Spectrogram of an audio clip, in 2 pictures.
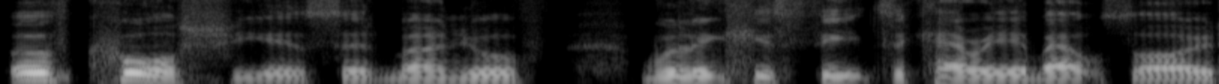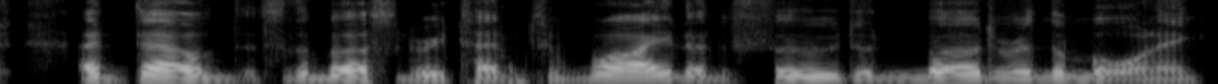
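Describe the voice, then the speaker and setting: A man's voice: medium pitch, fairly even intonation, slow, mellow, smooth, dry recording. A man reading a story aloud unrehearsed, narrating and now and then stumbling over words and rereading. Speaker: reader of a book aloud.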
